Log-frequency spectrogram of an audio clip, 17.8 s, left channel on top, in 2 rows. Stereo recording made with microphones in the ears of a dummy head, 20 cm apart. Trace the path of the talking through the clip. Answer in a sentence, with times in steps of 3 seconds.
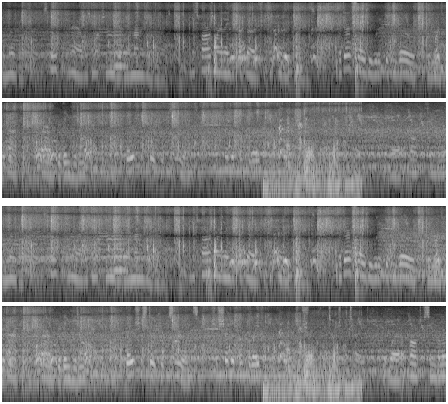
In this clip you hear the talking on the left from 0 s, in the centre from 9 s and on the right from 12 s.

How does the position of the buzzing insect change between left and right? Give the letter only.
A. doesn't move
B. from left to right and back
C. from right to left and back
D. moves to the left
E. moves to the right
D.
